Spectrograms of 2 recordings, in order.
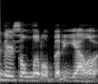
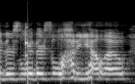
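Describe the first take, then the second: First: Dropped lower on "a little bit". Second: "lot" pressed a little louder; stress on lot. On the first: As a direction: sink the voice lower to show only a little. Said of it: "and then down here". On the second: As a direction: lean on "lot" to show how much yellow. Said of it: "So up here". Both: Shown as a demonstration.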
